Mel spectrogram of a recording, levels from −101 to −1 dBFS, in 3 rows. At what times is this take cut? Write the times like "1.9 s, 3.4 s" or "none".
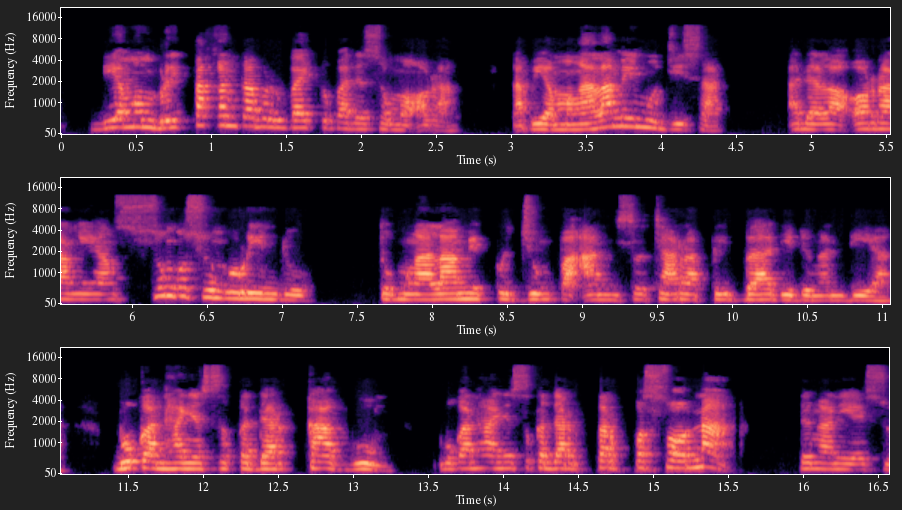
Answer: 13.4 s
